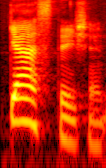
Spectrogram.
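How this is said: The stress is on the first word. The speaker calls it right. "Stress of compound nouns falls on the first word"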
